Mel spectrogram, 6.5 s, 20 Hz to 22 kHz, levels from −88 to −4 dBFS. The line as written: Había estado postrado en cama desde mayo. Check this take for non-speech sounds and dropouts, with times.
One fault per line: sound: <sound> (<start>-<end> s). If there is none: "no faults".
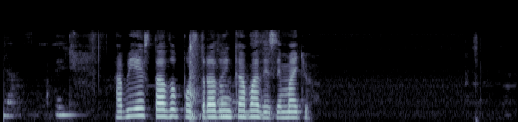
no faults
